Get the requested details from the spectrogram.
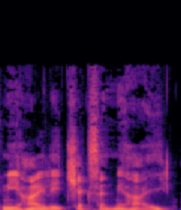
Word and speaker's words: Mihaly Csikszentmihalyi: Yeah, well, it's always, you know, it's a challenge, certainly when you have Hungarians in the room, but it's something like Mihaly Csikszentmihalyi.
